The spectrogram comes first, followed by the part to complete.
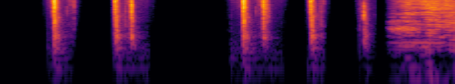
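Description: A quick, irregular run of about seven sharp key clicks, like typewriter keystrokes, with silence between them.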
